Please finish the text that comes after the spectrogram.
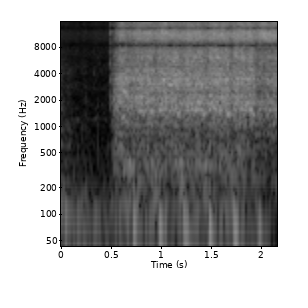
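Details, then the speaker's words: Rebuilt Yamaha Mio Sporty with new battery and fresh fuel, first start after rebuild: quiet, then catches at once and settles into a steady, even idle putter of about four beats a second; normal healthy start. "Bismillahirrahmanirrahim, semoga nyala. Duh, orang murup bro, nah ini murup kok."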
